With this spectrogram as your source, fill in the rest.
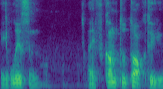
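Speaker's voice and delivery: put-on Russian accent. Joking after asking if anyone has one: put-on Russian accent. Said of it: "nobody got a Russian accent?".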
